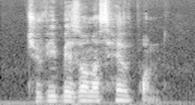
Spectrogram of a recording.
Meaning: do you need help?
- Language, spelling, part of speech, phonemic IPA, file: Esperanto, ĉu vi bezonas helpon, phrase, /t͡ʃu vi beˈzonas ˈhelpon/, LL-Q143 (epo)-ĉu vi bezonas helpon.wav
